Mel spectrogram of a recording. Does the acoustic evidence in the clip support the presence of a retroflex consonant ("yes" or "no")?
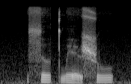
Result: yes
